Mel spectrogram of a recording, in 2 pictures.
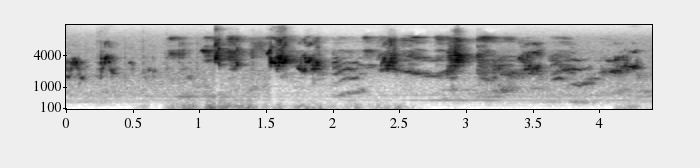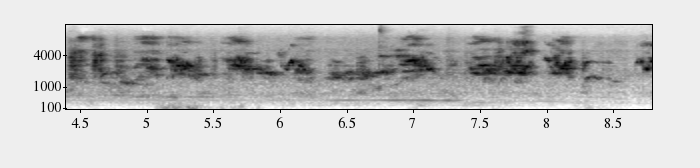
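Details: Tame budgerigars keep up a steady chirping chatter of buzzy, smeared warbles and squeaks with no real gaps, while low rumbling noise is heard early on.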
